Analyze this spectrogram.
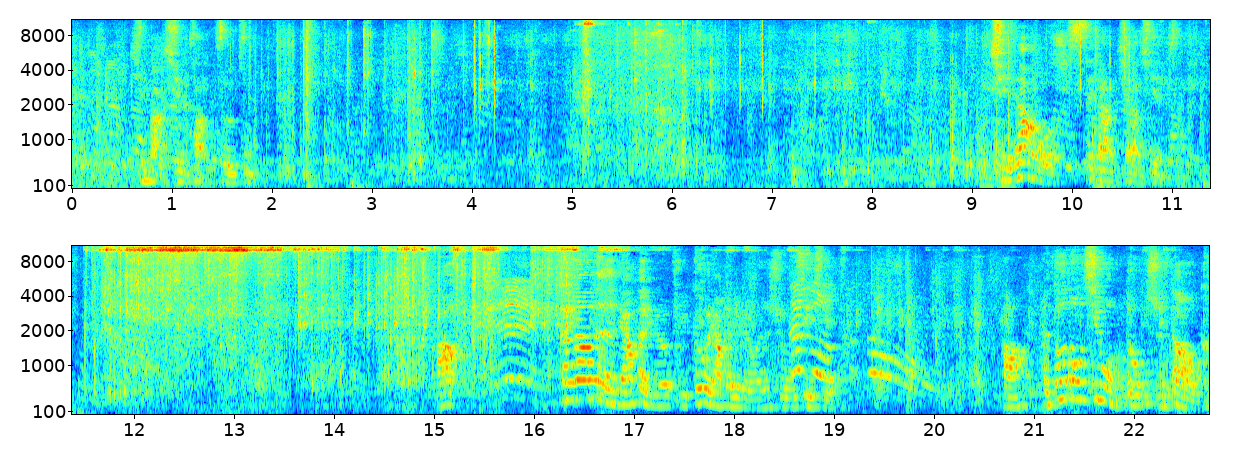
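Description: Children chatter and murmur nearby.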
